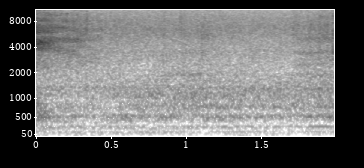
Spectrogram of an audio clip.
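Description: Honeybees buzz in an open hive while frames are lifted and moved, forming a dense, continuous, fairly soft drone with no pauses and no voices.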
